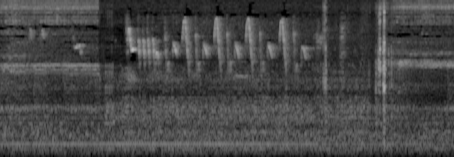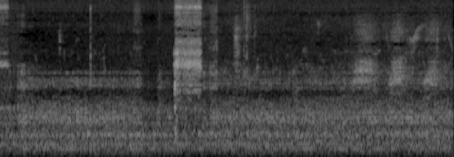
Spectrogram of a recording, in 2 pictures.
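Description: Marsh ambience over a steady low hum. About a second in, a small bird gives a quick run of about eight short, high chirps. Two brief sharp noises follow, near the middle and about two-thirds of the way through.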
